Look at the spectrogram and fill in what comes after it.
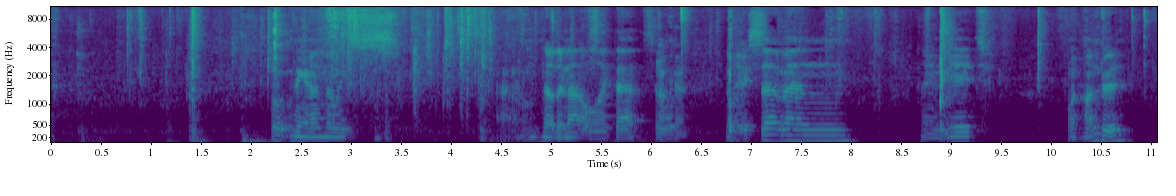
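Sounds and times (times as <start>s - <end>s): plastic sleeves rustling: 0.6s - 11.0s.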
